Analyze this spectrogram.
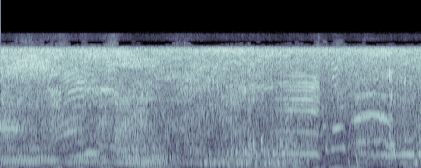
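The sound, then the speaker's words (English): Dairy cows moo repeatedly as they come in for milking on a west coast farm. Several long, drawn-out calls rise over a constant low rumble, with no talk. “And, cows are coming in. Going for their night break tonight.”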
